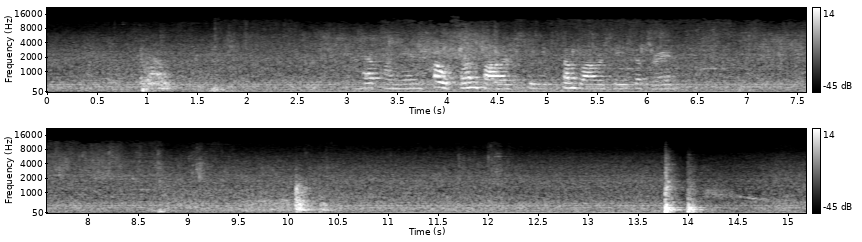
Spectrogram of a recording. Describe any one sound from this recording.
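A man clatters pots and pans at a stove.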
